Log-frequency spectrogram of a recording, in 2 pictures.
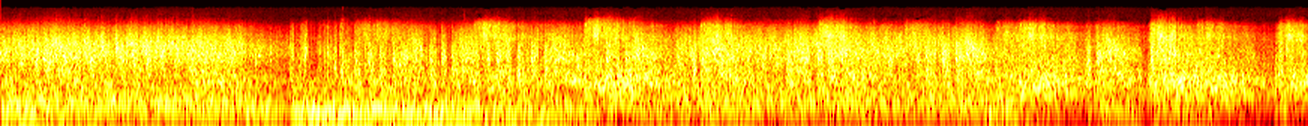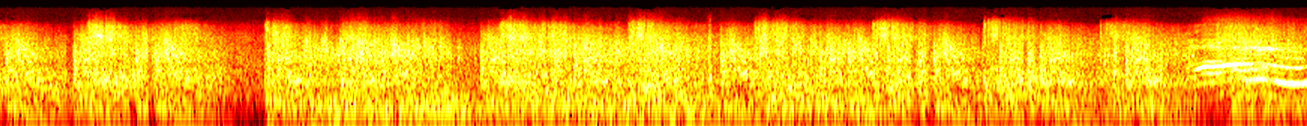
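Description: A battle of machine guns and rifles firing almost without pause, the shots running together into a dense, loud din. The din dips briefly about ten seconds in.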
